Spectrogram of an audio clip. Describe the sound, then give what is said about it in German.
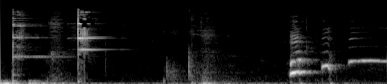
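Two bright glass clinks ring out close together near the start as glasses are clinked in a toast, followed by softer clattering and a few quiet voices murmuring in the background. “Darauf ein Stößchen, hier.”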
